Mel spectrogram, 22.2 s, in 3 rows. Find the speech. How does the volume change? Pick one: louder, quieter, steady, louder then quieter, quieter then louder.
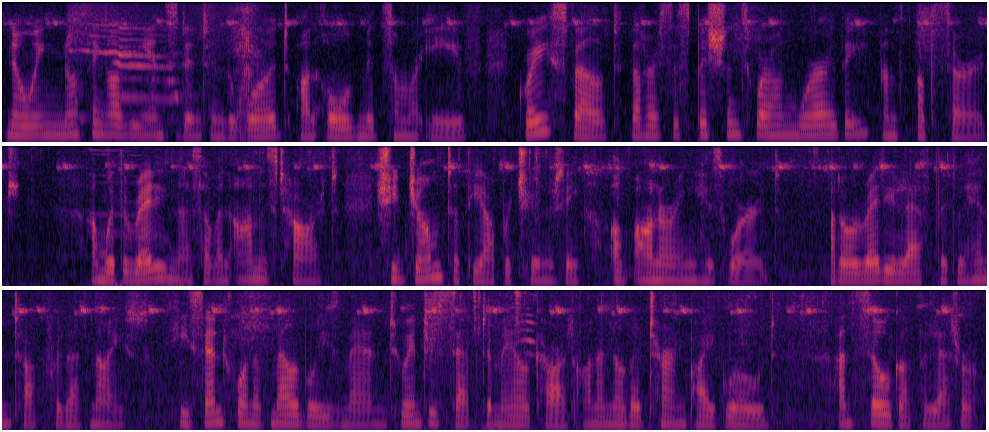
steady.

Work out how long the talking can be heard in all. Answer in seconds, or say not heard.
22 s.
